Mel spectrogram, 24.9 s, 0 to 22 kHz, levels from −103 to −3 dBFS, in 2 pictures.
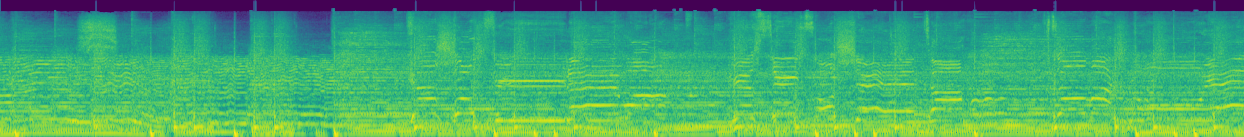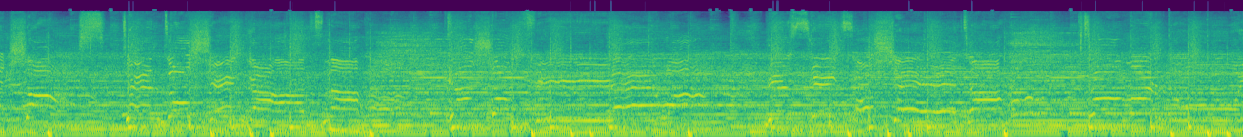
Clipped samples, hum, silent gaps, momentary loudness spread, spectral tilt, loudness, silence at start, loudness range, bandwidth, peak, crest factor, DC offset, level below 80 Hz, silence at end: under 0.1%; none; none; 3 LU; -4 dB/octave; -10 LUFS; 0 s; 1 LU; 17 kHz; 0 dBFS; 10 dB; under 0.1%; -22 dBFS; 0 s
